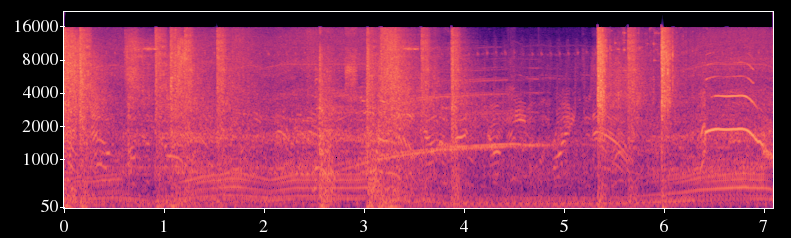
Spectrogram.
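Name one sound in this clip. Loud knocks and crashes sound as the car hits things.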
